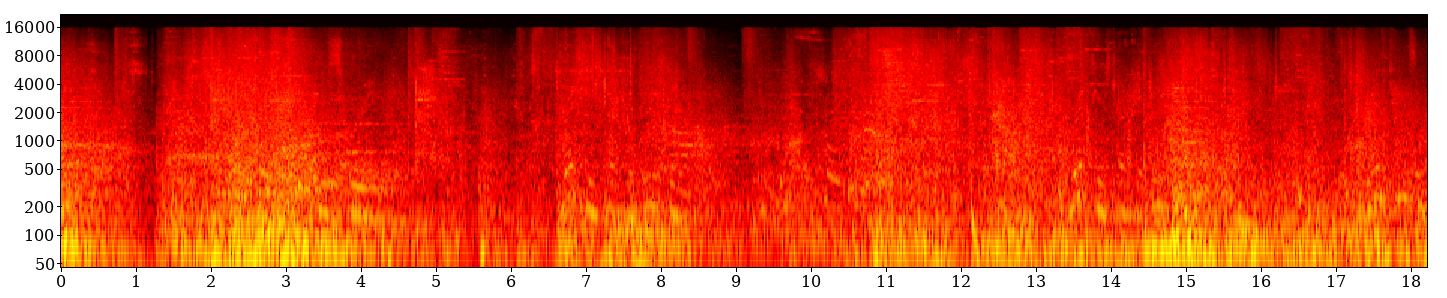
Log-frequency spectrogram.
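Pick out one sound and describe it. Spell effects whoosh and crackle in a fast game battle.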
